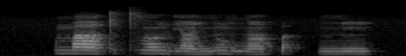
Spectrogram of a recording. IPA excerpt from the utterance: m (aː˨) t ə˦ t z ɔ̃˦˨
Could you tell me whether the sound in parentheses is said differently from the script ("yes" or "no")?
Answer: yes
